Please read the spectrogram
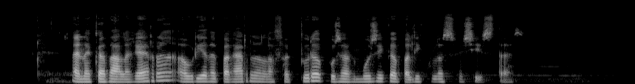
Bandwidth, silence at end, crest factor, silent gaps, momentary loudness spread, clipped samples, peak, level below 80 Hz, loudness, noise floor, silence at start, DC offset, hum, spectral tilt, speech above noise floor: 11.5 kHz; 1.15 s; 24 dB; none; 12 LU; under 0.1%; -4 dBFS; -72 dBFS; -27 LUFS; -73 dBFS; 0.7 s; under 0.1%; none; -5.5 dB/octave; 47 dB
